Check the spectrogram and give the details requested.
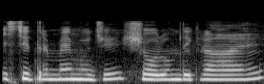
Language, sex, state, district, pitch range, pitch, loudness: Hindi, female, Madhya Pradesh, Bhopal, 225-250 Hz, 230 Hz, -13 LUFS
